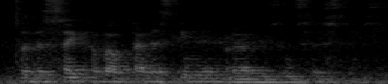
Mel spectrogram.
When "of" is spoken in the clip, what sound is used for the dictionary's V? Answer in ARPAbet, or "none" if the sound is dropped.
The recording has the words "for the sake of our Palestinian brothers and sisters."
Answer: V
